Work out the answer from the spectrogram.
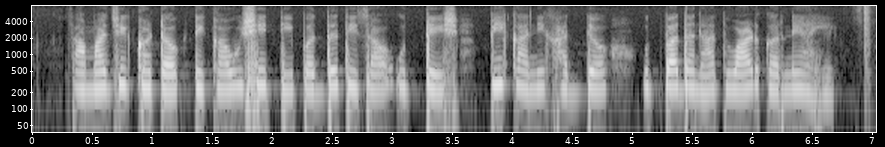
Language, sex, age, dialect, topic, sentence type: Marathi, female, 60-100, Northern Konkan, agriculture, statement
